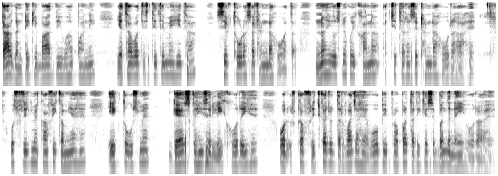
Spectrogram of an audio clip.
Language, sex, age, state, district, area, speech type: Hindi, male, 45-60, Rajasthan, Jodhpur, urban, spontaneous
